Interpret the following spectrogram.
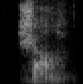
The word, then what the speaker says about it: Xiao: Xiao, is that how you pronounce it? Shaw. Yeah.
